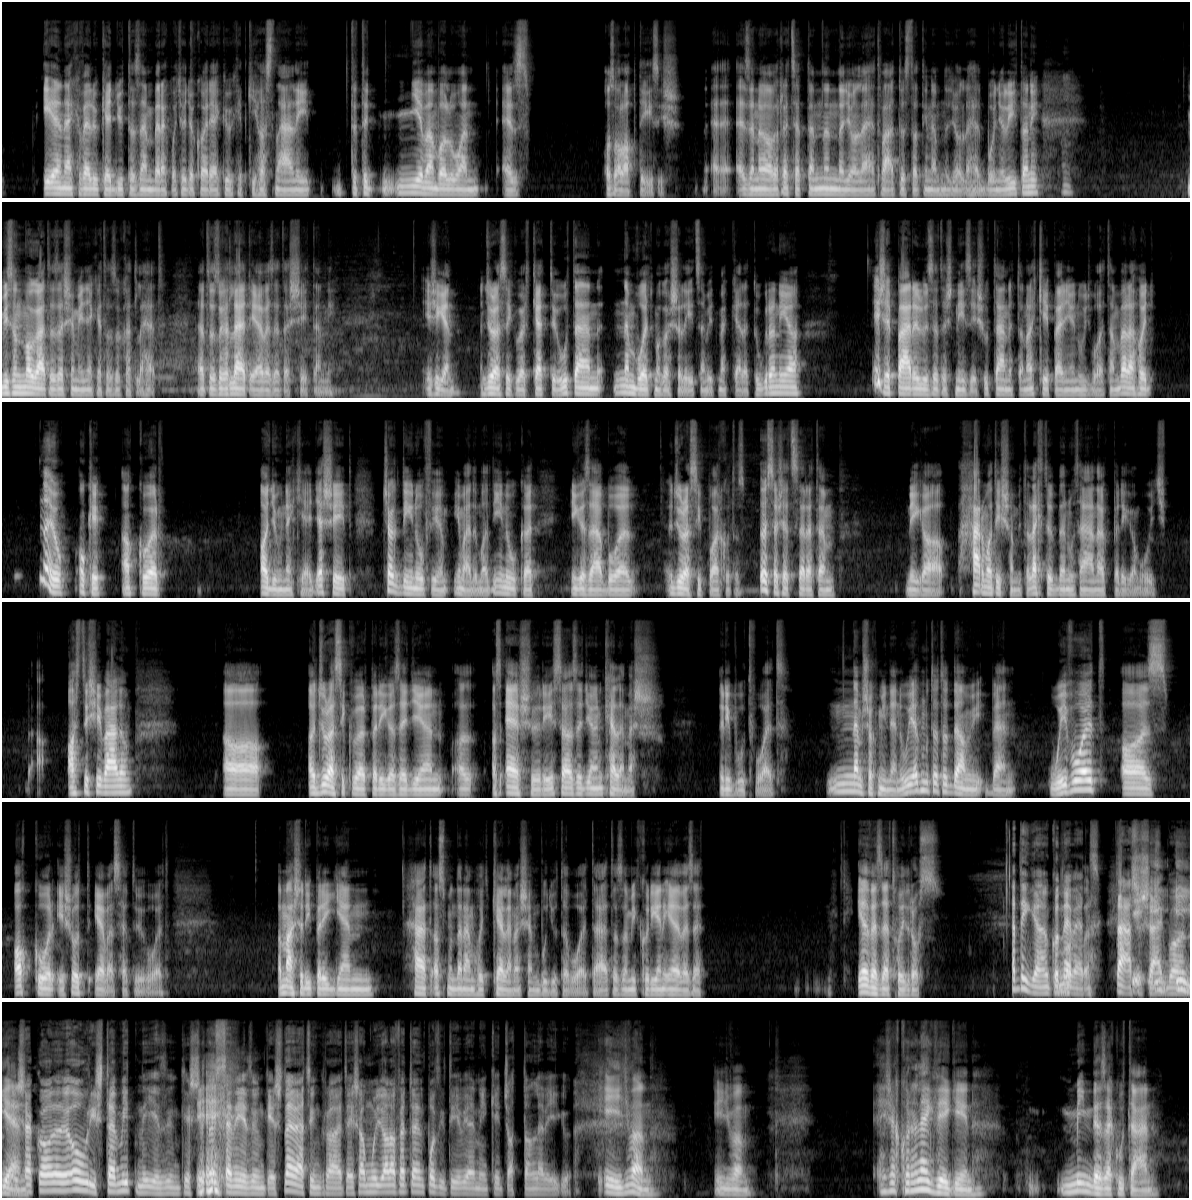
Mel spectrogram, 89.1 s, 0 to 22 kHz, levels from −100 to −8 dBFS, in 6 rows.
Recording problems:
none

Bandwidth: 14.5 kHz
